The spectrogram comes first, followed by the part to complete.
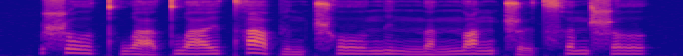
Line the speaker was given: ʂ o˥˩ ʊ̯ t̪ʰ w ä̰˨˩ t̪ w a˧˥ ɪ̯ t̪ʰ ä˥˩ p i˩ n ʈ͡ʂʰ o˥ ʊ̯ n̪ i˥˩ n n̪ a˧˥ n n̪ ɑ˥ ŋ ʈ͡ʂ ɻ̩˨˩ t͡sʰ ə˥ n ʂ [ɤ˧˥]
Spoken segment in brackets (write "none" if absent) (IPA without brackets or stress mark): ɤ˥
